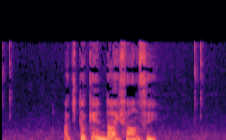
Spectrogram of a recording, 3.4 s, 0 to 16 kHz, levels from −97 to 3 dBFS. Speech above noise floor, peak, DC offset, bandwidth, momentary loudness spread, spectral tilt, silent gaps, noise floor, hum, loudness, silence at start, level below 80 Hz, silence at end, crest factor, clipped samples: 32 dB; -12 dBFS; under 0.1%; 11.5 kHz; 23 LU; -4.5 dB/octave; none; -56 dBFS; none; -25 LUFS; 0.95 s; -62 dBFS; 0.35 s; 16 dB; under 0.1%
